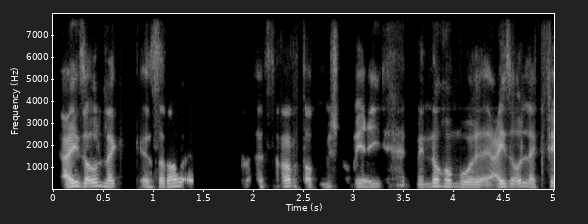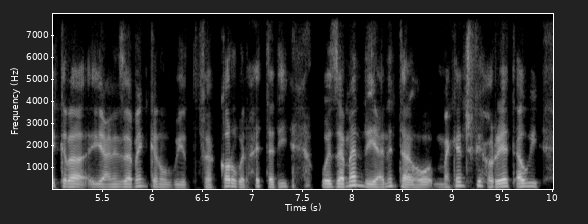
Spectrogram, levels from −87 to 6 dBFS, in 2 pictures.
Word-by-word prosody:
عايز 150 +2 +7
أقول 150 +2 +4
لك 135 0 +1 0.2
إصرار - - +2 0.8
إصرار 150 - 0
ط 125 - -2
مش 125 +4 -8
طبيعي 130 -2 -3 0.4
منّهم 140 +3 +1
وعايز 120 +3 +1
أقول 140 +1 0
لك 125 - -2
فكرة 135 -4 +2
يعني 125 -1 -2
زمان 125 +6 0
كانوا 115 -6 -6
بيتفكّروا 115 +6 -2
بالحتّة 115 0 -3
دي 135 +3 -9 0.3
وزمان 135 +8 +4
دي 130 -7 -1
يعني 115 +5 0
أنت 160 - -7
هو 110 +1 +1
ما 115 -1 -6
كانش 170 +3 -2
في 180 - -3
حُريّات 135 +2 +3
أوي، 145 +1 +2
135 Hz, 175 wpm, -24 LUFS, 120-150 Hz, 0.8 s, عايز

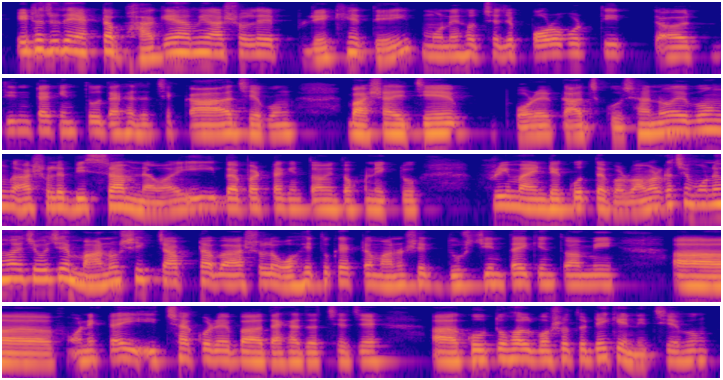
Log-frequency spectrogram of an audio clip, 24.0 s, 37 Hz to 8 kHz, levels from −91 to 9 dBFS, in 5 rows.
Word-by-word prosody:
এটা 220 +4 +4
যদি 225 0 +3
একটা 200 +2 +4
ভাগে 130 +9 +1
আমি 190 +1 +3
আসলে 170 -1 -2 0.4
রেখে 130 +10 0
দেই 125 +5 -2 0.2
মনে 145 0 -2
হচ্ছে 165 +1 -6
যে 160 - -2
পরবর্তী 170 +2 -2 0.4
আ - - -1 0.3
দিনটা 160 0 -3
কিন্তু 150 0 -7
দেখা 130 +2 -1
যাচ্ছে 125 +4 -10 0.2
কাজ 120 +2 +4 0.2
এবং 120 0 -5 0.5
বাসায় 125 +1 +4
যেয়ে 135 +1 +5 0.4
পরের 115 +3 0
কাজ 110 +1 0
গোছানো 130 +8 -1
এবং 170 +2 -1 0.2
আসলে 155 +1 0
বিশ্রাম 145 +3 +4
নেওয়া, 105 -1 -2 0.2
এই 155 - -2
ব্যাপারটা 145 0 +1
কিন্তু 135 -1 -5
আমি 135 - 0
তখন 130 +1 -5
একটু 125 0 -7 0.5
ফ্রি 170 0 +1
মাইন্ডে 140 -1 +4
করতে 155 -2 +1
পারব। 110 0 -3
আমার 155 +2 +2
কাছে 185 +3 -2
মনে 185 +1 +2
হয় 210 0 +4
যে - - +1
ওই 205 - 0
যে 215 - +5
মানসিক 165 +10 +1
চাপটা 160 +1 +1
বা 145 - +3
আসলে 150 +1 -3
অহেতুক 160 +5 -2
একটা 160 - -4
মানসিক 140 +4 -2
দুশ্চিন্তায় 145 +3 -1
কিন্তু 150 0 -6
আমি 140 0 -1 0.5
আ - - +7 0.7
অনেকটাই 145 +3 0 0.2
ইচ্ছা 135 +4 0
করে 150 -2 +1
বা 135 - +5
দেখা 125 +1 +1
যাচ্ছে 125 +1 -4
যে 135 - 0 0.5
আ - - +7 0.2
কৌতূহলবশত 150 0 +1
ডেকে 165 0 0
এনেছি। 105 +1 -5
এবং 145 +2 -4
145 Hz, 170 wpm, -23 LUFS, 130-160 Hz, 0.7 s, আ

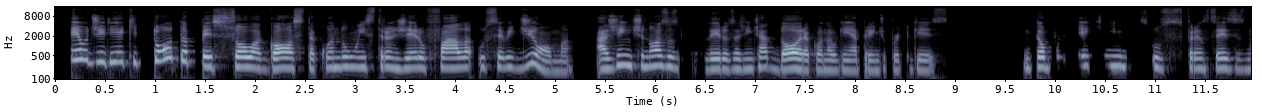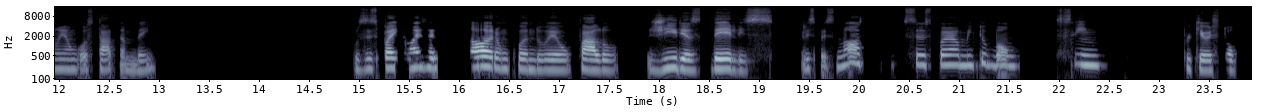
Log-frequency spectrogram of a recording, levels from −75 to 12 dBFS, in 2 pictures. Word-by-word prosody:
Eu 380 +1 +5
diria 325 +1 -1
que 315 -1 -7
toda 370 0 +4
pessoa 230 -3 +4
gosta 210 0 +3
quando 220 +1 -3
um 230 0 -4
estrangeiro 220 -1 -1
fala 215 +1 +2
o 225 - -7
seu 225 0 -3
idioma. 205 - -2 0.2
A 200 +1 +4
gente, 255 +2 -1
nós 245 +1 +2
os 235 - -1 0.2
brasileiros 200 0 -2
a 200 - -1
gente 200 +2 -4
adora 200 -3 +5
quando 185 0 -5
alguém 180 0 -4
aprende 180 0 -6
o - - -15
português. 180 0 -9 0.8
Então 225 +2 +1
por 345 - -16
que 250 - -4
que 250 -1 -6 0.3
os 210 -2 -7
franceses 205 -1 -3
não 195 0 -8
iam 195 0 -6
gostar 185 0 -4
também? 90 -1 -9 2.0
Os 190 0 -9
espanhóis 210 +1 +2
eles 210 -1 0 0.3
adoram 225 -3 +8
quando 190 -2 -2
eu 185 0 -1
falo 185 -2 +4 0.3
gírias 195 0 +1
deles, 195 -4 +3 0.3
eles 200 - -9
pensam: 230 - -9
"Nossa, 275 +2 +2 0.4
seu 270 - -4
espanhol 265 0 -1
é - - -1
muito 255 +3 -4
bom", 245 -2 -2 0.4
sim, 260 -2 -4 0.8
porque 195 -3 -3
eu 180 - +3
estou 180 +1 -6
210 Hz, 145 wpm, -23 LUFS, 195-235 Hz, 2.0 s, adoram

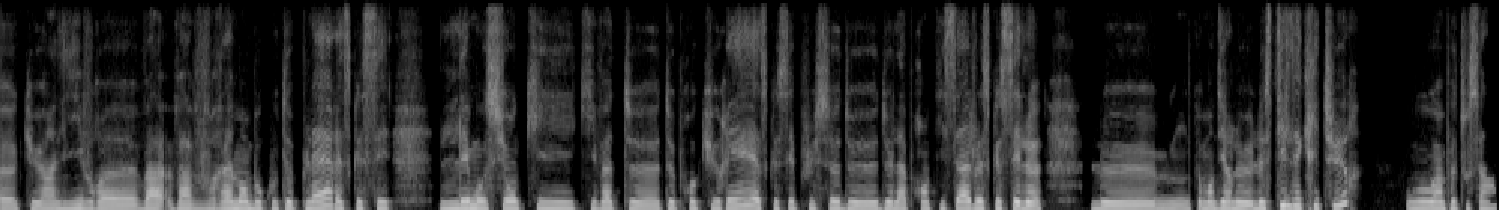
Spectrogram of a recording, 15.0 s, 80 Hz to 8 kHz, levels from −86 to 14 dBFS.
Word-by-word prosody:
heu, - - -9
qu'un 185 0 -3
livre 205 +2 -2
heu, 185 -1 +2
va 185 0 +1
va 185 +1 -1
vraiment 195 +6 +1
beaucoup 205 +1 -3
te 205 +1 0
plaire? 220 +7 +1
Est-ce 215 - -3
que 215 - -1
c'est, 210 +1 -3 0.5
l'émotion 235 +3 +3
qu'il 210 -3 -2
qu'il 205 +1 -8
va 205 0 +1
te 200 -2 -2
te 200 +3 -4
procurer? 230 +7 -2
Est-ce 250 -3 0
que 220 - -4
c'est 215 +1 -5
plus, 215 +2 -9
heu, 220 -1 +2
de 200 -1 +1
de 210 - +1
l'apprentissage? 205 +5 -1
Ou - - +5
est-ce 225 -1 -1
que 230 - +1
c'est 215 0 +4
le 200 -1 +3 0.5
le 190 -2 +1
mmh, - - -9
comment 200 0 0
dire? 205 +1 +2
Le 200 -1 +5
le 205 +2 +3
style 285 +8 +3
d'écriture? 270 - -1 0.4
Ou 215 0 +1
un 205 - +3
peu 220 +2 -3
tout 210 - -11
ça? 210 -1 -4
205 Hz, 185 wpm, -21 LUFS, 195-220 Hz, 0.5 s, Ou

